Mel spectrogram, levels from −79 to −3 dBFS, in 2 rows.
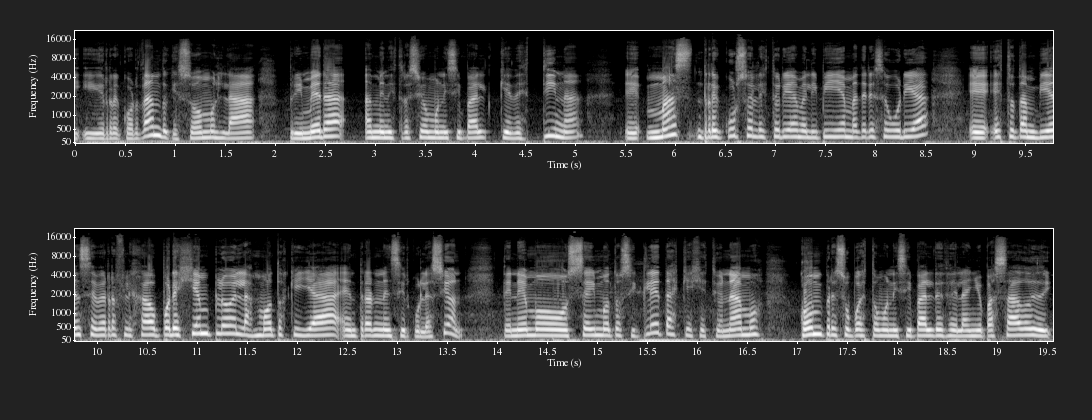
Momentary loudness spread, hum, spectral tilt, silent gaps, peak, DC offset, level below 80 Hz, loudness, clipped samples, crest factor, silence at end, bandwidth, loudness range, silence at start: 8 LU; none; -5 dB/octave; none; 0 dBFS; under 0.1%; -32 dBFS; -14 LUFS; under 0.1%; 12 dB; 0 s; 16.5 kHz; 2 LU; 0 s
